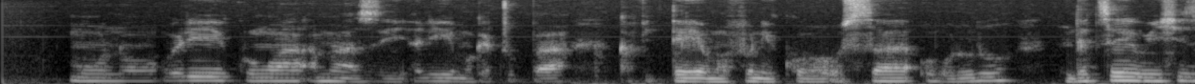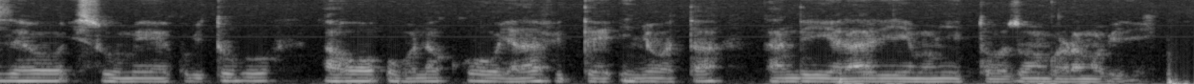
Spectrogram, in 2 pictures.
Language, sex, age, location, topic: Kinyarwanda, male, 18-24, Kigali, health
